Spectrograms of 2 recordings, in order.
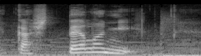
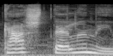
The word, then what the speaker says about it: Castellany: Então, a pronúncia é. Só que não para por aí. Não. É Castellani. Castellani.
